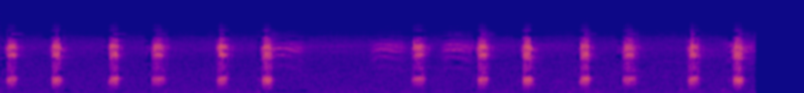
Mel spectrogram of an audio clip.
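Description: An animal's short, sharp calls repeated about once or twice a second, about a dozen in all, with a short pause midway; they stop abruptly near the end.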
